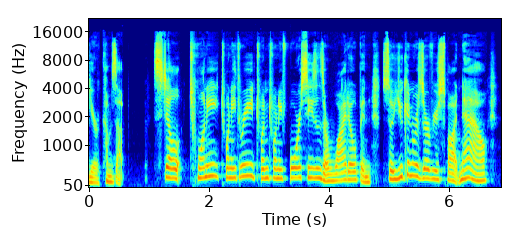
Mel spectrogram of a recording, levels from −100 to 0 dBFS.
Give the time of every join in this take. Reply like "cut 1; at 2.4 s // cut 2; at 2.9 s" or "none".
cut 1; at 1.0 s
